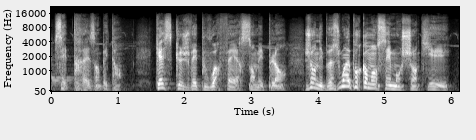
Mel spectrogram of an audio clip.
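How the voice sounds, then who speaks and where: Gravelly, fretful cartoon builder. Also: male voice, medium pitch, sing-song, moderate pace, bright, forceful tone, faint music behind, full character voice. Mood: worried. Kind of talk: children's cartoon dubbing.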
